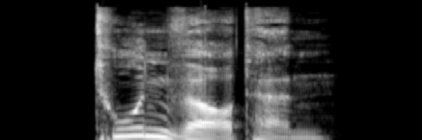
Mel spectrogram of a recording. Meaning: dative plural of Tunwort
- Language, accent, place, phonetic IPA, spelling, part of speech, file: German, Germany, Berlin, [ˈtuːnˌvœʁtɐn], Tunwörtern, noun, De-Tunwörtern.ogg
